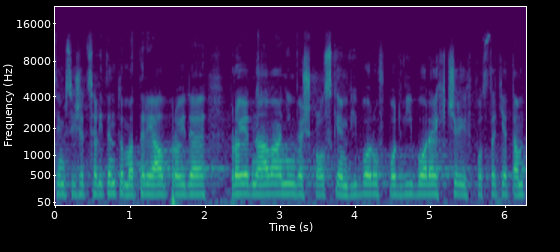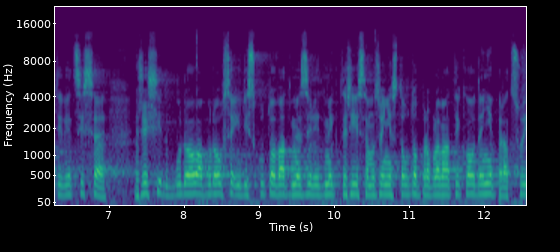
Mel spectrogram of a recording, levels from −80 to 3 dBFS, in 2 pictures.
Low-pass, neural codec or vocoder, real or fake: 14.4 kHz; none; real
